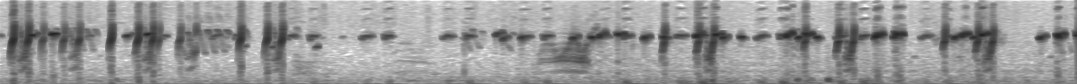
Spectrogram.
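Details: Quail calling at morning time, delivering many short, bright, evenly pitched chirps in fast irregular series, with one brief rough squawk midway.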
